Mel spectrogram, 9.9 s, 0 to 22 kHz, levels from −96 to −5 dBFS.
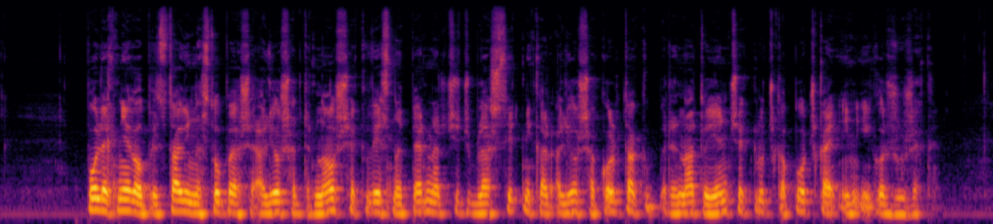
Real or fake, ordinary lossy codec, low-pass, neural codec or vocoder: real; none; 19.8 kHz; none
